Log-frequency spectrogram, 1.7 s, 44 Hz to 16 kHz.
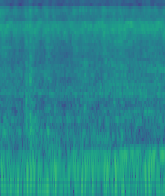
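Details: Carbureted V8 after fitting a new Brawler 650 double-pumper carb and new plugs, first start, cold: deep steady burble at idle, even with no misses or knocks.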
